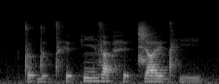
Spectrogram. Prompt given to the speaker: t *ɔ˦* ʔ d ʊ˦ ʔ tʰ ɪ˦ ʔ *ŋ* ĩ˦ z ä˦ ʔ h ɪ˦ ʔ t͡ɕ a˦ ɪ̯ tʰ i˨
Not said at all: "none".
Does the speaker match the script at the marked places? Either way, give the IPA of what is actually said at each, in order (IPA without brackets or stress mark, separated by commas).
ʊ˦, k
